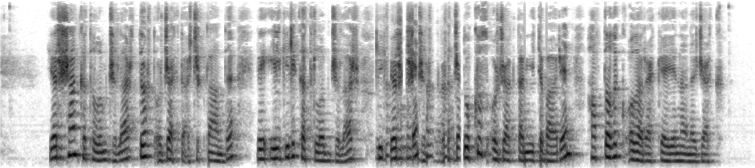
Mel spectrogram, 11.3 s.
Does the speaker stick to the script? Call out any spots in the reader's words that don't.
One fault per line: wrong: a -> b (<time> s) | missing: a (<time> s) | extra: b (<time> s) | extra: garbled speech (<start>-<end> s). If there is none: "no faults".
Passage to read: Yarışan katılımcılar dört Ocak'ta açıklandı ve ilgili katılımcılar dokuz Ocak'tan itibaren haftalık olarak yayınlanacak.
extra: garbled speech (5.7-6.9 s)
